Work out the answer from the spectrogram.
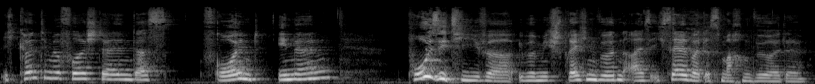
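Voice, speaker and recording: Middle-aged woman. Interview guest thinking aloud in casual, hesitant phrases, medium pitch, roomy recording. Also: unhurried, warm tone. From Passau, Bavaria, Germany. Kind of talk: casual reflective conversation. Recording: roomy, echoey sound.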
